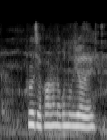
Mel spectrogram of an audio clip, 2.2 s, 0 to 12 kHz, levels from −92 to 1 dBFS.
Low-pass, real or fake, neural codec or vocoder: 7.2 kHz; fake; codec, 16 kHz, 2 kbps, X-Codec, WavLM features, trained on Multilingual LibriSpeech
